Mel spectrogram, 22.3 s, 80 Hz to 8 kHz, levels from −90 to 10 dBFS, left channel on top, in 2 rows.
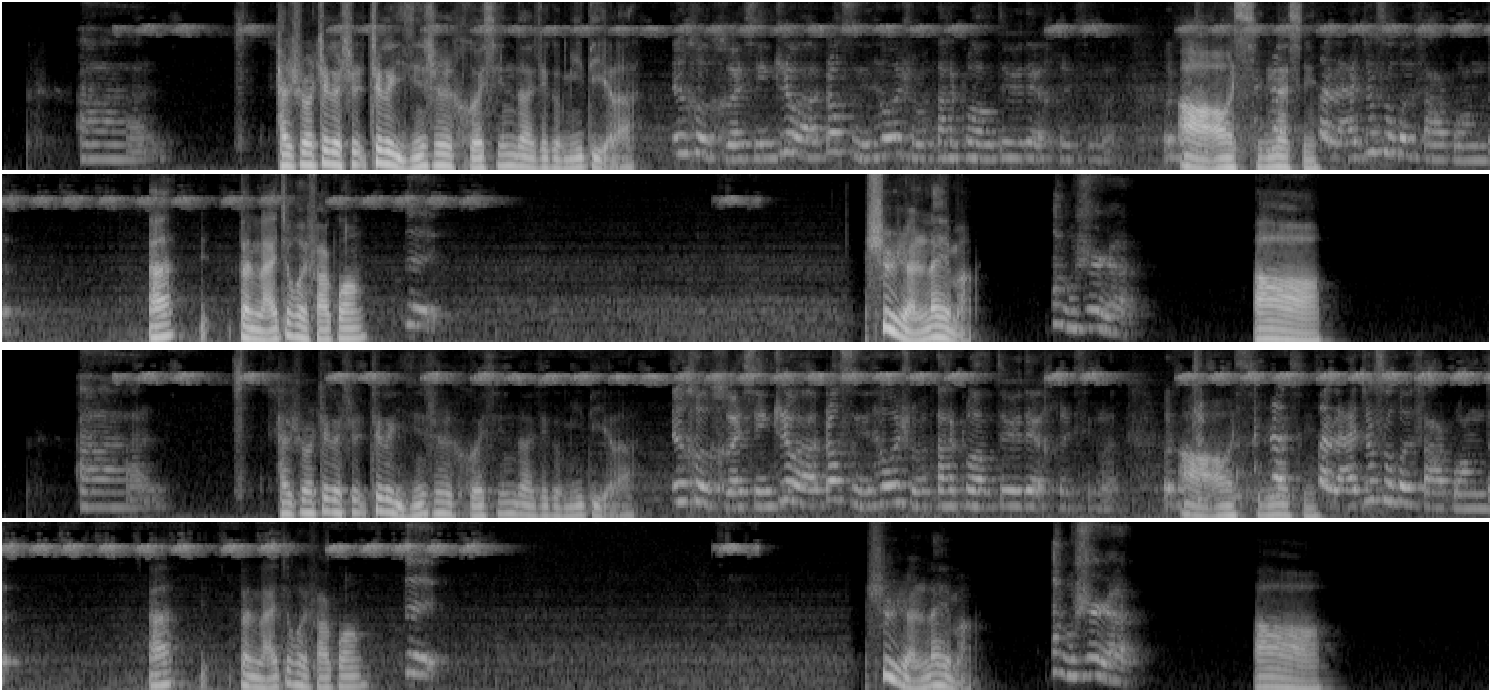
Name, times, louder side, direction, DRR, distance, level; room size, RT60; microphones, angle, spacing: voice 1, 0.6-1.2 1.7-2.1 5.0-11.3 14.2-14.4 19.0-19.7, right 2 dB, 55° right, 1.5 m, -34 dB
sound 1, 0.8-16.8, right 6 dB, 20° right, 0.4 m, -40 dB
voice 2, 2.1-4.8 8.8-9.9 12.3-12.5 12.9-13.9 17.6-18.4 20.5-21.0, left 7 dB, 85° left, 0.4 m, -22 dB
sound 2, 2.9-17.5, left 1 dB, 20° left, 2.4 m, -51 dB
18.0 x 6.4 x 3.4 m
head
